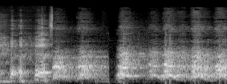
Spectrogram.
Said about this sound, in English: I had to take a pause there because we had dogs in stereo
